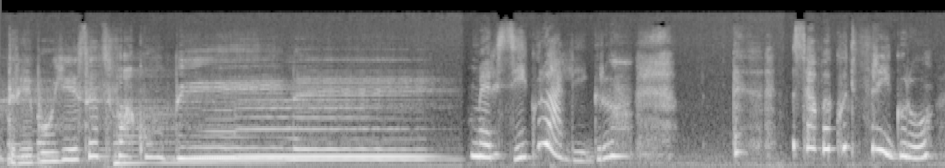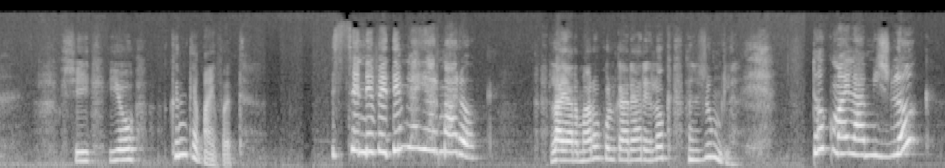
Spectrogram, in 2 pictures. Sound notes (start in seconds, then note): none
